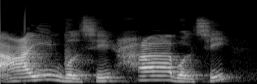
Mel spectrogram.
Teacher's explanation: হলকের মধ্যখান হইতে উচ্চারিত হয় আইন, হা। তো যখন আমরা আইন বলছি, হা বলছি, দেখুন ভিতর থেকে কিন্তু গলায় একটা চাপ লাগছে।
